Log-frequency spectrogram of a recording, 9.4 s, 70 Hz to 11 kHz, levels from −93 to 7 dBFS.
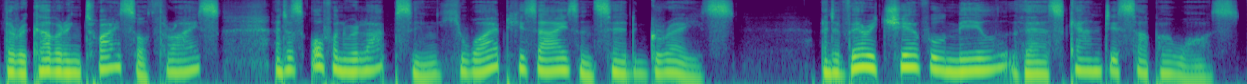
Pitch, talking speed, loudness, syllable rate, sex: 150 Hz, 160 wpm, -17 LUFS, 4.7 syllables/s, male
